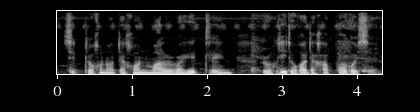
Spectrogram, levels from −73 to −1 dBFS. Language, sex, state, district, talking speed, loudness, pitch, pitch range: Assamese, male, Assam, Kamrup Metropolitan, 125 wpm, -19 LUFS, 120 Hz, 115-145 Hz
